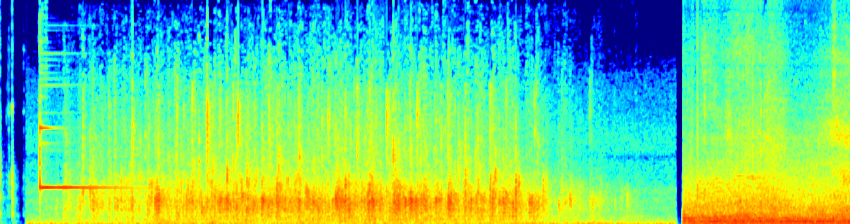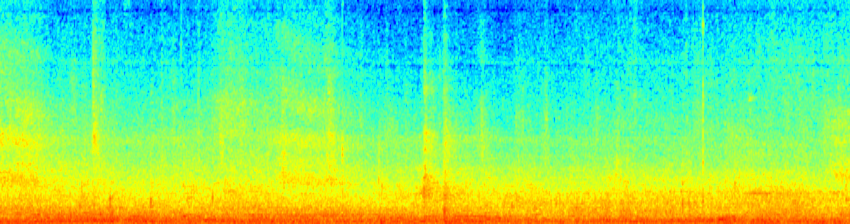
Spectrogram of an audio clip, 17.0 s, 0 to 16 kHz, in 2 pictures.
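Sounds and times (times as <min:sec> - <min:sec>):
bright ding: 0:00.4 - 0:01.6
crowd applauding: 0:00.5 - 0:17.0.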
